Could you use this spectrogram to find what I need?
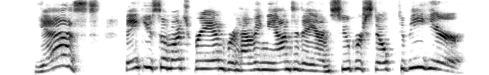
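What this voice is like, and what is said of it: Minnesota accent. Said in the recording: “She is from Minnesota, as you will hear in her accent.”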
